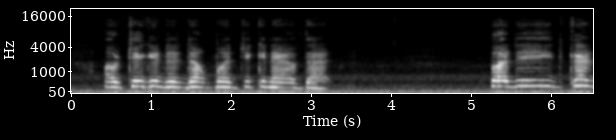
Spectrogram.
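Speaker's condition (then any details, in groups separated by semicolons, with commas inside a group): Traumatic brain injury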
